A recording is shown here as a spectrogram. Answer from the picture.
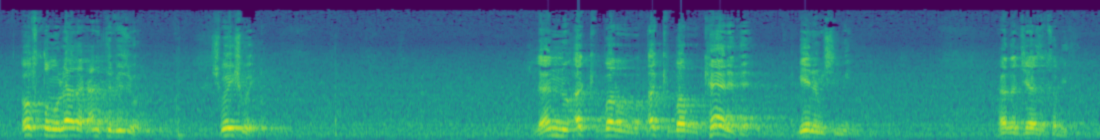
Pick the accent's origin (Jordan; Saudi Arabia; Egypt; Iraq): Jordan; كانوا عندنا في الاردن في الميناء من العقبه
